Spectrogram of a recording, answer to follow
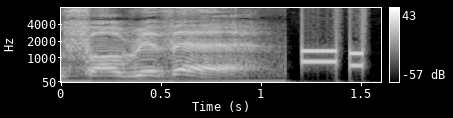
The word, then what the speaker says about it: Fall River: Felons of feather flock from Fall River. He doesn't even know how to pronounce Fall River. It's Fall Rive.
